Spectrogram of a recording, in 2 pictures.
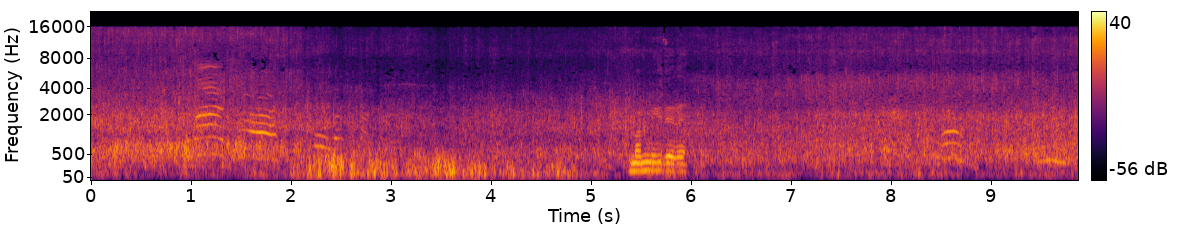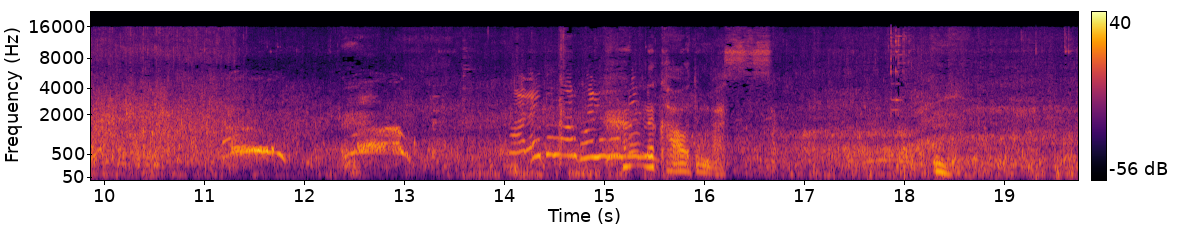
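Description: A woman talks casually nearby, outdoors.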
